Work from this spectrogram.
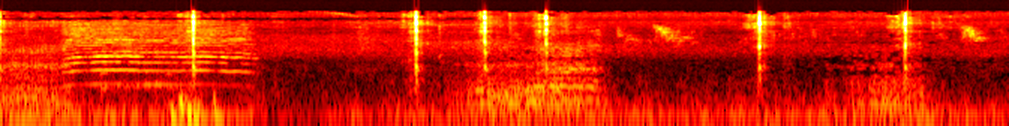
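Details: Sheep during autumn shearing in a village, giving one long, quavering bleat lasting about a second, followed by a series of sharp, scattered clicks and soft rustling.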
